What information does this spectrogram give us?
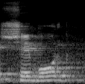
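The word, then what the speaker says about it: Cherbourg: सी एच ई आर बी ओ यू आर जी। ठीक है? शेबोग करके इसकी प्रोनाउंसिएशन आ रही थी।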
